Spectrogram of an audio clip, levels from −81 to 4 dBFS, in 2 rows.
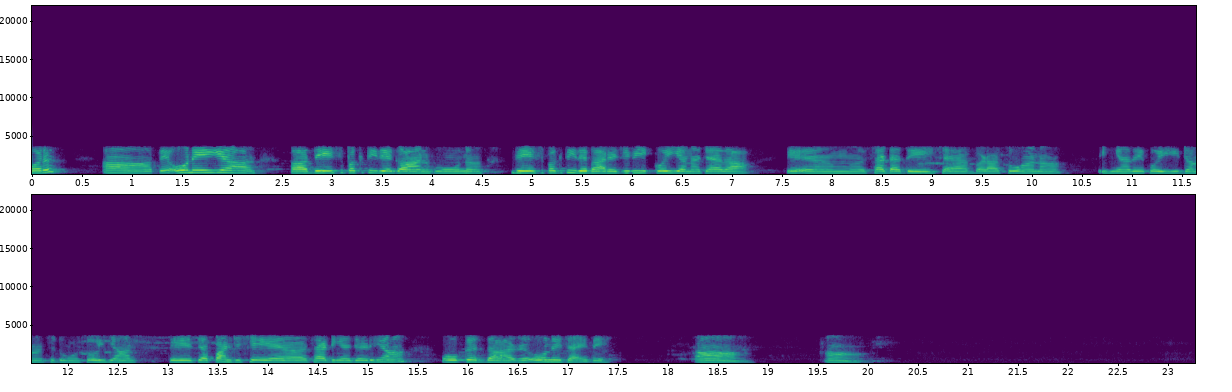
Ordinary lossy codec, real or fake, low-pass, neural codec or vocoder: none; real; 3.6 kHz; none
